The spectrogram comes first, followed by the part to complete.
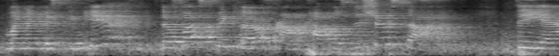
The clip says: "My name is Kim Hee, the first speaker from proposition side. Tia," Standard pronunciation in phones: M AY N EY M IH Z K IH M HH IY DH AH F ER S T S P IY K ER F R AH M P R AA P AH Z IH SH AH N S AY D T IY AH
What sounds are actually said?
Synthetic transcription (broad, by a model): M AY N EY IH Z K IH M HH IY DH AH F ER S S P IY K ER F R AH M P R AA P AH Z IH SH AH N S AY D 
